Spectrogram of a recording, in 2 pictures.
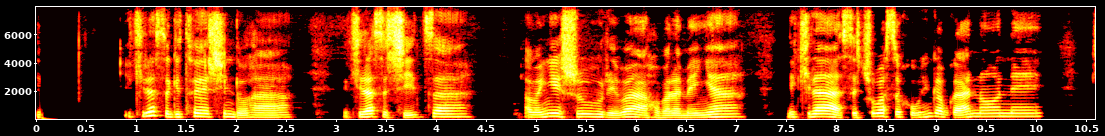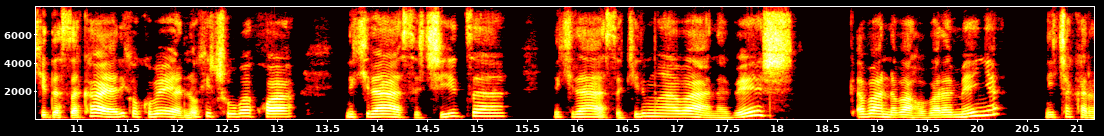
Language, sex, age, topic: Rundi, female, 36-49, education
